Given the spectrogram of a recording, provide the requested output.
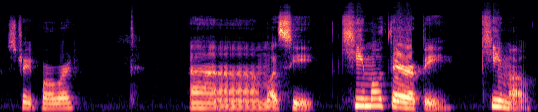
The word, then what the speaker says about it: chemo: um let's see chemotherapy chemo chemo that CH is not a CH sound even though you would think it would normally be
